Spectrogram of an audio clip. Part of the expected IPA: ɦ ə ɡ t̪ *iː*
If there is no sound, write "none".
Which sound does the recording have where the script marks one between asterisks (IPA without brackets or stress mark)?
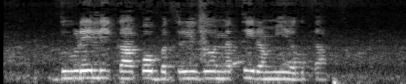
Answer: aː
